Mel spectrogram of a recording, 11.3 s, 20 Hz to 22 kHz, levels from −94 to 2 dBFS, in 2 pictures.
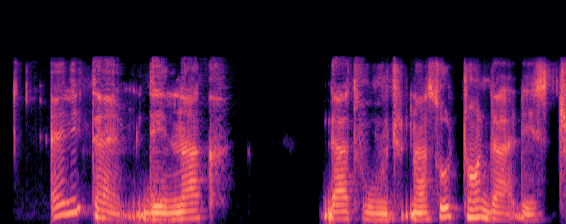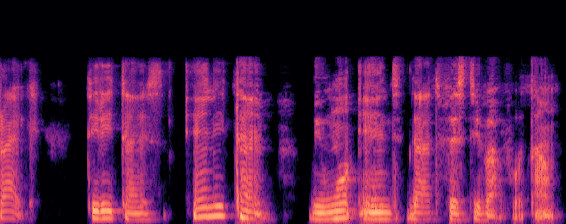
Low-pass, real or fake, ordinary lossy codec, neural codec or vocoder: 7.2 kHz; real; Opus, 16 kbps; none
